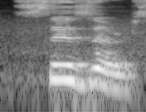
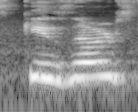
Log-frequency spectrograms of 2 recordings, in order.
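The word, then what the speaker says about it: scissors: सिजर्स, स्किजर्स नहीं बोलेंगे, कैंची, सिजर्स।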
